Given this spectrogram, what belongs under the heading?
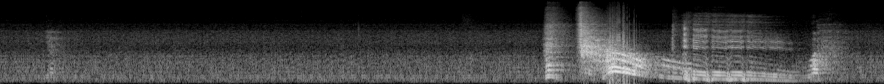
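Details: Loud sneeze with a falling voiced tail and a brief second burst, part of a father's repeated sneezing fit of four sneezes in two minutes.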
